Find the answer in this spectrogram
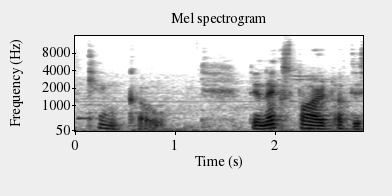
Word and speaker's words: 健康: can practice it and remember it's pronounce kenko the next part of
